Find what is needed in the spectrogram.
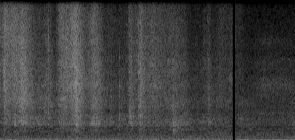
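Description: Cured expanding foam being cut and scraped away by hand from a terrarium's back wall: a series of rasping strokes, about one a second, over a steady low hum. It breaks off suddenly near the end.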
